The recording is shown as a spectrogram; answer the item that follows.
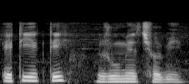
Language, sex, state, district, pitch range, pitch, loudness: Bengali, male, West Bengal, Cooch Behar, 125-175 Hz, 130 Hz, -16 LUFS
